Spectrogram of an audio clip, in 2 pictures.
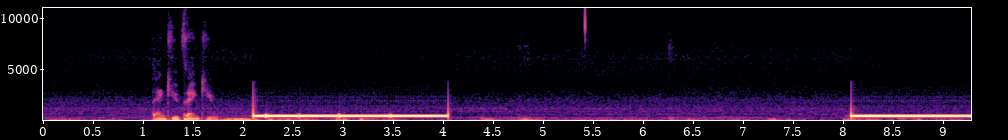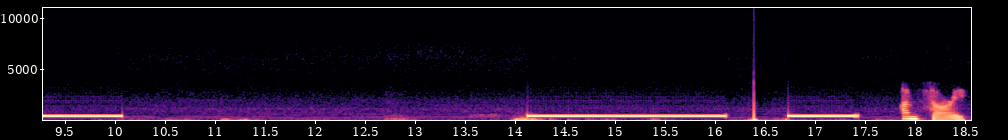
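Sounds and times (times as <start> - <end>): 
speech: 1.1 - 2.1, 17.9 - 18.5
telephone line tone while calling someone back: 2.1 - 4.1, 8.1 - 10.1, 14.1 - 17.5.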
